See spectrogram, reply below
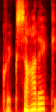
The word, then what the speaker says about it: quixotic: He says the term originates from Don Quixote, so the pronunciation is Quixotic.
